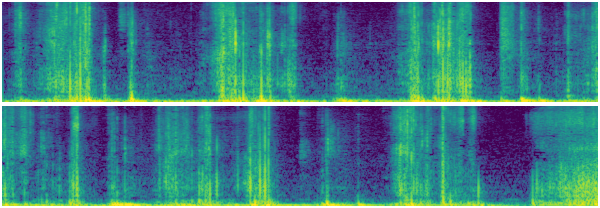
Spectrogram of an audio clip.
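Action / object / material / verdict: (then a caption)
scrape / beeswax-coated cotton food wrap / waxed cotton / none. A large, flat beeswax-coated cotton food wrap lies spread on a mat on a table while fingertips and long nails scratch and rub across it. Repeated crinkly, crunchy scraping bursts come in quick strokes with brief pauses between, closing on a steadier rubbing swish.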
